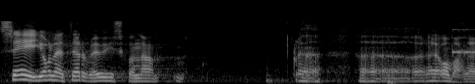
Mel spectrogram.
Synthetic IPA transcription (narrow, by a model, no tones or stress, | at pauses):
seːjo̞let̪e̞rveyhiskonːɑ | neo̞mɑ̰ne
